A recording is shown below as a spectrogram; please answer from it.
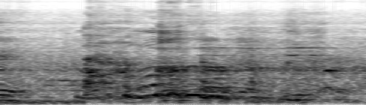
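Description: Coughing among voices and light chuckling.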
